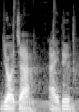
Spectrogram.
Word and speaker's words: 여자아이들: And there is a line or hypen separating the word "Dle" (deul), which is pronounced as [Korean: (여자)아이들 (Yeoja Aideul) ] or abbreviated as Idle or G-I-DLE means A group of girls with different personalities came together.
